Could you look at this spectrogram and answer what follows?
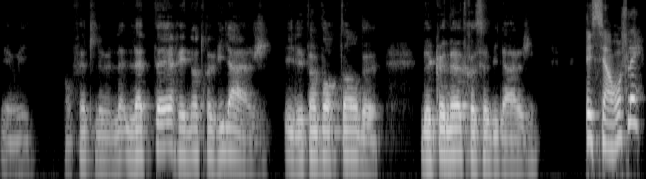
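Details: Adult male speaker; typical speech.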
